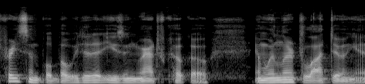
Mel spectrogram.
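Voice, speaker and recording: A man with a Canadian accent at a very fast pace, with ordinary pitch variation, on a very clean recording with a silent background. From Canada. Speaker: software developer. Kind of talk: casual technical interview.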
